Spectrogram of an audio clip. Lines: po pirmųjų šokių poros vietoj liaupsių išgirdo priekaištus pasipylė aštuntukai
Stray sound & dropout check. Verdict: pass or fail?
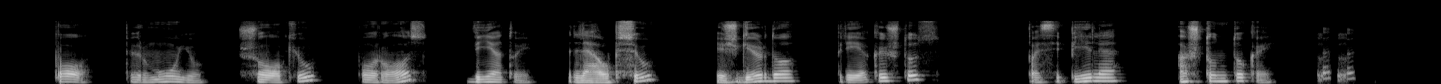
fail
